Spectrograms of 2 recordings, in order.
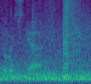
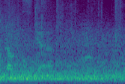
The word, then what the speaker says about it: Galicia: So I've already taken over La Coruña and a lot of Galicia, or Galicia, to be more correct in my pronunciation.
